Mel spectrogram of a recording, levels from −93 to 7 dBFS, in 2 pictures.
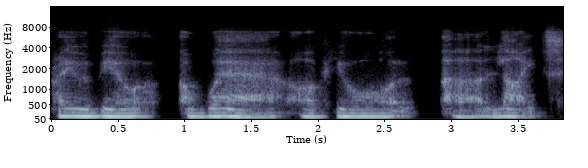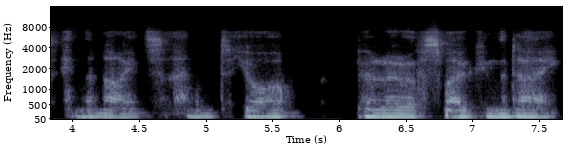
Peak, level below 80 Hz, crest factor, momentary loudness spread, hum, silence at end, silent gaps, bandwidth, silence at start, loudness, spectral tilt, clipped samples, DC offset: -12 dBFS; -54 dBFS; 16 dB; 15 LU; none; 0.05 s; 6.02-6.14 s; 7.4 kHz; 0 s; -29 LUFS; -7.5 dB/octave; under 0.1%; under 0.1%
